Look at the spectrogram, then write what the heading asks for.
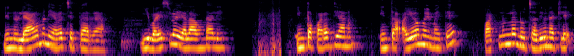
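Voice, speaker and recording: A woman voicing a stern, brusque middle-aged uncle who scolds his nephew, in a mellow voice on a dull, lo-fi recording. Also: medium pitch, normal speed, pauses often, close to an everyday voice. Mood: scolding. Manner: gruff, chiding.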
